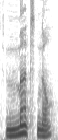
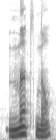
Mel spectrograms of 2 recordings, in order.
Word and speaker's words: maintenant: And then maintenant, okay? Normally we tend not to pronounce this e, okay? So we get this maintenant, maintenant, okay?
